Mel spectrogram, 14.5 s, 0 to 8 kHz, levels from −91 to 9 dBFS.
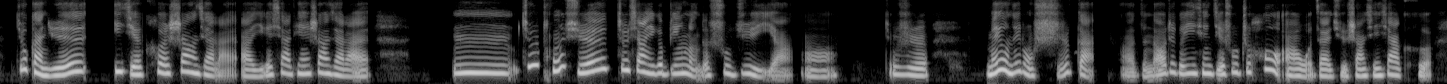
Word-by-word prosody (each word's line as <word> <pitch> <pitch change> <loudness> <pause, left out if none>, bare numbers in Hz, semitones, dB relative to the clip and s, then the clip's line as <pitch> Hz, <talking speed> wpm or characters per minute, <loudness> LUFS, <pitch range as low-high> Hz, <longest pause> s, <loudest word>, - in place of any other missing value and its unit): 就 395 0 0
感 280 - +5
觉 255 +11 +5 0.2
一 330 - +4
节 240 -6 +3
课 280 +3 0
上 295 +1 +2
下 220 -5 -1
来， - - -7
啊 190 - -2
一 185 +1 -2
个 235 - 0
夏 255 +1 -2
天 265 0 0
上 275 0 0
下 230 -5 +1
来， 195 - -3 0.8
嗯， 280 -1 +4
就 - - -13
是 - - 0
同 345 - +4
学 305 -2 +3 0.2
就 380 - +2
像 335 -4 +1
一 265 - +1
个 275 - +1
冰 270 +2 0
冷 210 -6 -2
的 210 - -3
数 255 +2 -4
据 245 -1 -1
一 - - -7
样， - - -6
嗯， 185 +4 -6 0.5
就 250 - -4
是 220 -3 +1 0.5
没 255 +4 +4
有 365 -3 +6
那 300 +4 +3
种 235 -8 0
实 230 +6 -6
感。 - - -4 0.2
啊， - - -7
等 - - -7
到 275 - 0
这 305 - -2
个 260 -3 -1
疫 270 +1 +1
情 270 -1 +1
结 - - 0
束 295 +4 -1
之 290 - -5
后， 385 +5 0
啊， 210 -8 0
我 190 +1 -2
再 200 -3 -1
去 - - -5
上 200 +1 -1
线 215 0 +1
下 225 -1 0
课， - - -6
265 Hz, 255 characters per minute, -22 LUFS, 220-295 Hz, 0.8 s, 有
